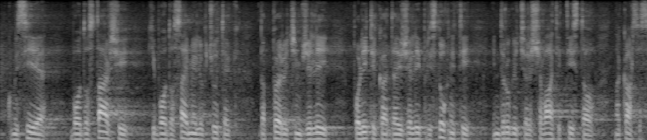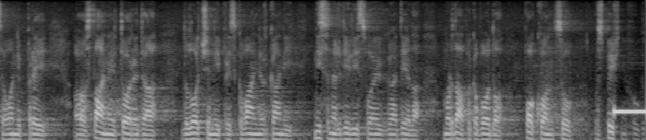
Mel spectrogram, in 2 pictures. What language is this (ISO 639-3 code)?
slv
